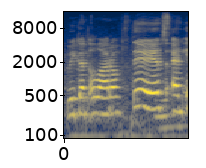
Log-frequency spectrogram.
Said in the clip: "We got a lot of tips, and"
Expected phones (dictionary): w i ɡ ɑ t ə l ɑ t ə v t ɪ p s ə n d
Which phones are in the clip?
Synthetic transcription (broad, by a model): w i ɡ ɑ t ə l ɑ t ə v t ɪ s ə n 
